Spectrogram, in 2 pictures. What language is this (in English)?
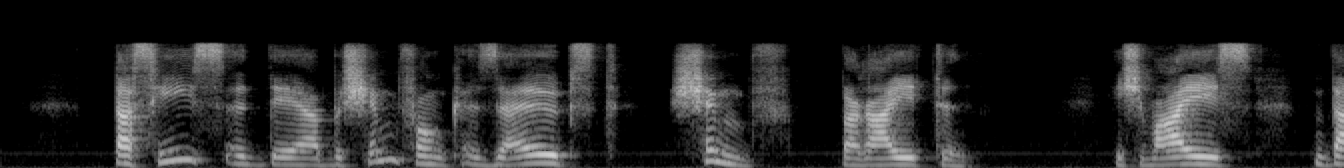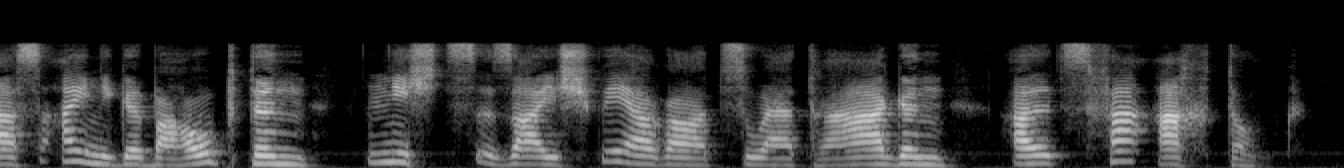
German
